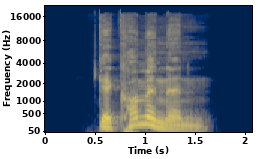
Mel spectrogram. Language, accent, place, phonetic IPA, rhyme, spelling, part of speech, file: German, Germany, Berlin, [ɡəˈkɔmənən], -ɔmənən, gekommenen, adjective, De-gekommenen.ogg
- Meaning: inflection of gekommen: 1. strong genitive masculine/neuter singular 2. weak/mixed genitive/dative all-gender singular 3. strong/weak/mixed accusative masculine singular 4. strong dative plural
